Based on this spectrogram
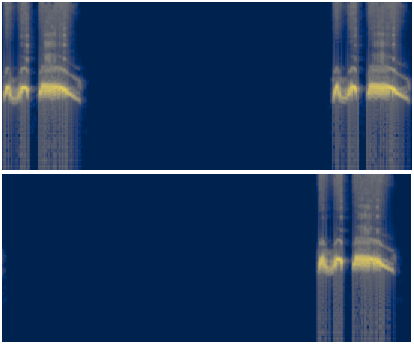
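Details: Spotted dove from Ninh Thuận, Vietnam, cooing to stimulate other doves to coo: a short soft note then a longer, mellow, slightly descending coo, the phrase repeated about every five seconds with silence between, three times heard.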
